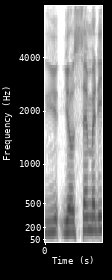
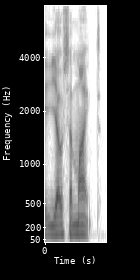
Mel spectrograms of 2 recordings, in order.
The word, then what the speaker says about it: Yosemite: He called Yosemite Yosemite. Fool, he was reading it, and he called it Yosemite.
